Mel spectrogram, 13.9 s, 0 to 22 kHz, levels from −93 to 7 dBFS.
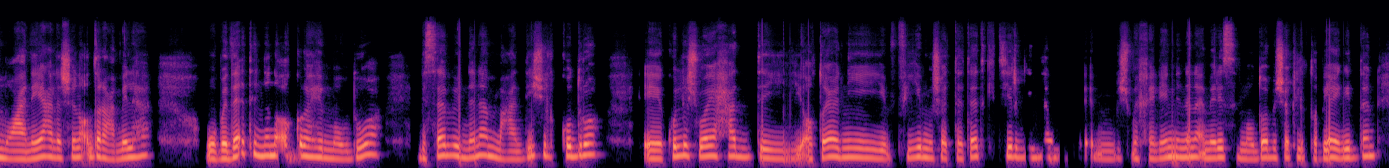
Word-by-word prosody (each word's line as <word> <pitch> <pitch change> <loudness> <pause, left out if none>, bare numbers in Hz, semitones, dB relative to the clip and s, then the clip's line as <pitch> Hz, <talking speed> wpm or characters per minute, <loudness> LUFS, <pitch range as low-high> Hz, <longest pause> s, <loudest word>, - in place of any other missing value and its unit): معاناة 160 +1 +2
علشان 185 0 0
أقدر 190 0 +2
أعملها، 180 +8 0 0.5
وبدأت 160 - +4
إن 210 -1 +3
أنا 215 0 +3
أكره 210 -2 +2
الموضوع 175 +8 -1 0.4
بسبب 205 +7 +1
إن 180 -3 +1
أنا 220 +4 +1
ما 175 -6 0
عنديش 165 +9 -3
القدرة. 215 +3 +1 0.4
آآ 160 0 +4
كل 200 +7 +2
شوية 205 0 +3
حد 195 -2 -2 0.4
يقاطعني، 175 0 +1
في 180 +2 -1
مشتتات 170 +1 -1
كتير 195 -1 -2
جدًا 180 0 -6 0.4
مش 150 +2 -8
مخلّياني 165 +4 -1
إن 180 - +1
أنا 190 +1 +1
أمارس 180 +2 0
الموضوع 155 +2 +2
بشكل 175 0 -2
طبيعي 165 +2 +2
جدًا. 175 +4 -1
180 Hz, 145 wpm, -23 LUFS, 165-200 Hz, 0.5 s, وبدأت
